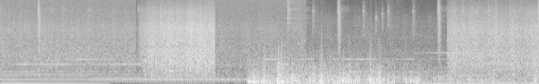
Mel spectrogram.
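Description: Background music with steady low tones, then a rush of rain noise about two seconds in and, just under four seconds in, a loud crack and rumble of thunder lasting about three seconds before the rain noise returns.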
